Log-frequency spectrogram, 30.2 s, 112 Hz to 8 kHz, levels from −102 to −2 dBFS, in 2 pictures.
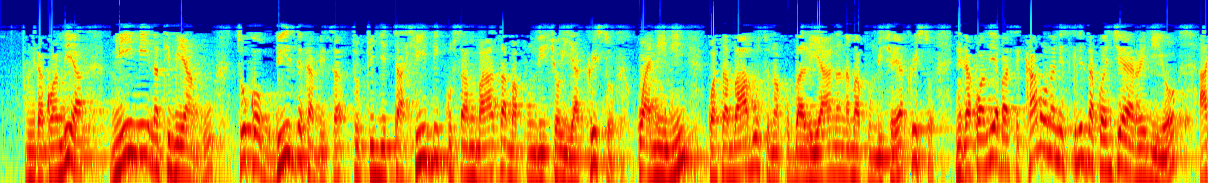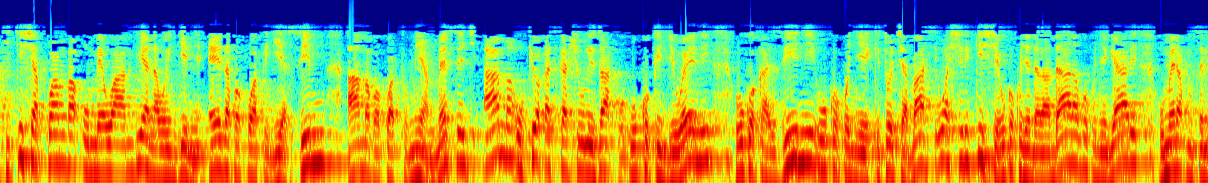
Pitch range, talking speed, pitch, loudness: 120-175 Hz, 125 wpm, 140 Hz, -14 LUFS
